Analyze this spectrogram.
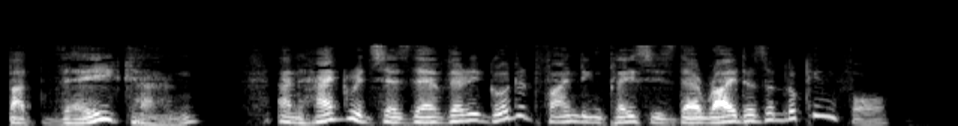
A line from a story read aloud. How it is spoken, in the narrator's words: said Luna in a dignified voice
